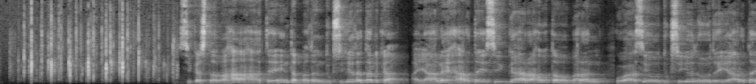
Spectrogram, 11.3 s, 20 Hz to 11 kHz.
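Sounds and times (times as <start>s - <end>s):
scouts clapping: 0.0s - 2.7s
speech: 2.8s - 11.3s.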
